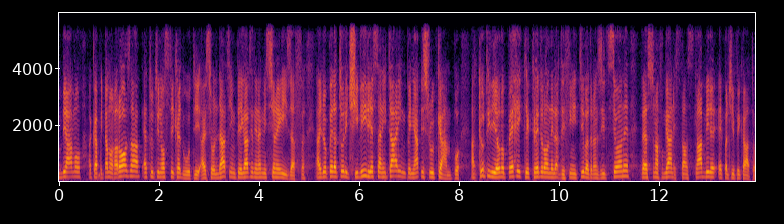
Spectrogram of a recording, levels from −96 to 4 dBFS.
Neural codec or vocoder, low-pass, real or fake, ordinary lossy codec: codec, 16 kHz in and 24 kHz out, 0.8 kbps, FocalCodec, streaming, 65536 codes; 5.4 kHz; fake; none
